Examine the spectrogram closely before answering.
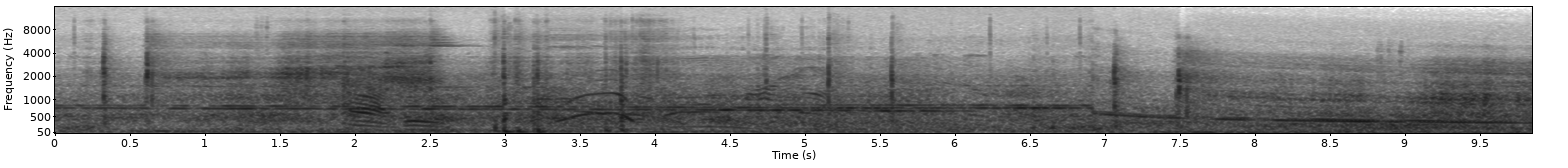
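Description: A skateboard grinds along a metal rail.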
